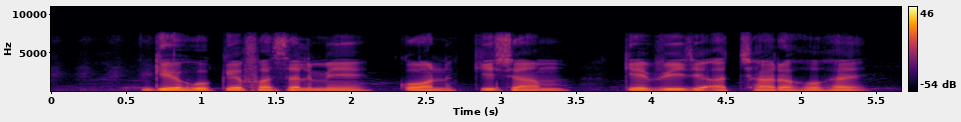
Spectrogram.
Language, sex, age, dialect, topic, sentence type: Magahi, male, 18-24, Southern, agriculture, question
